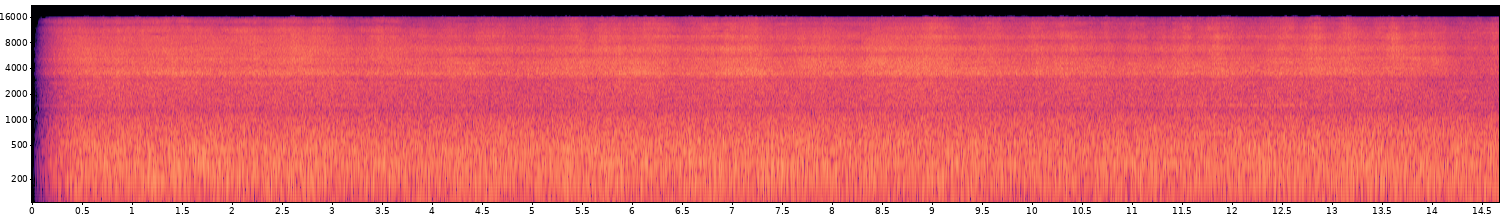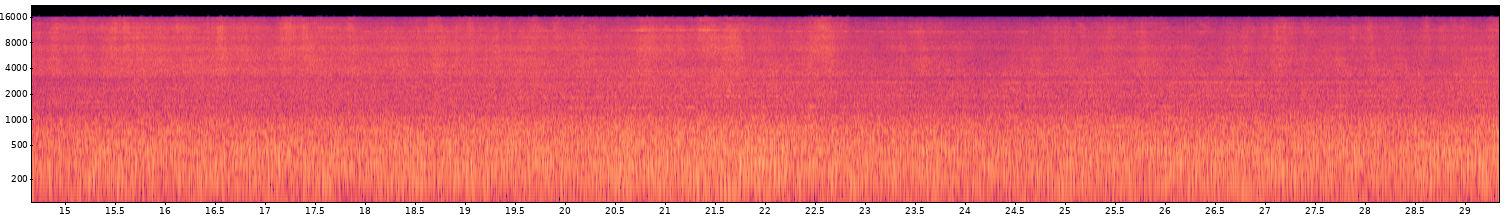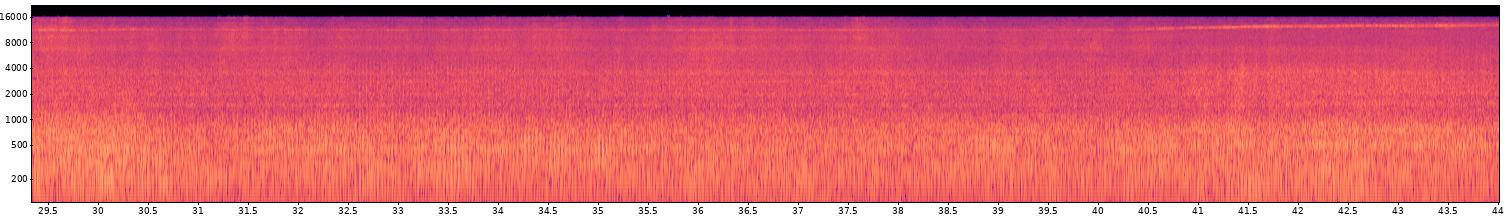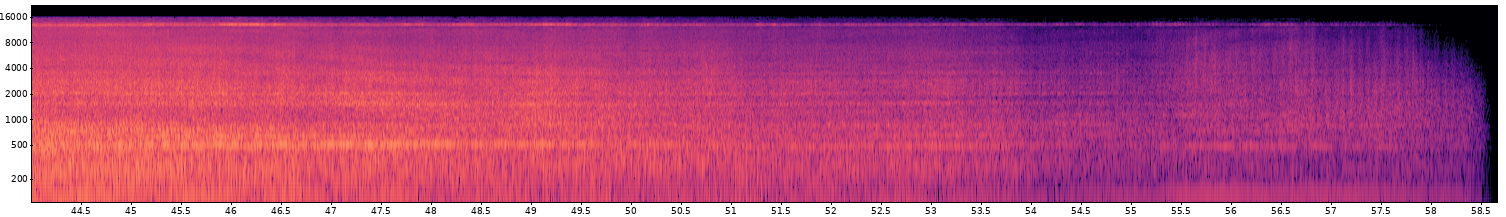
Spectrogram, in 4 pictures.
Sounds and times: starting Eurocopter EC-135 0.2 - 55.4

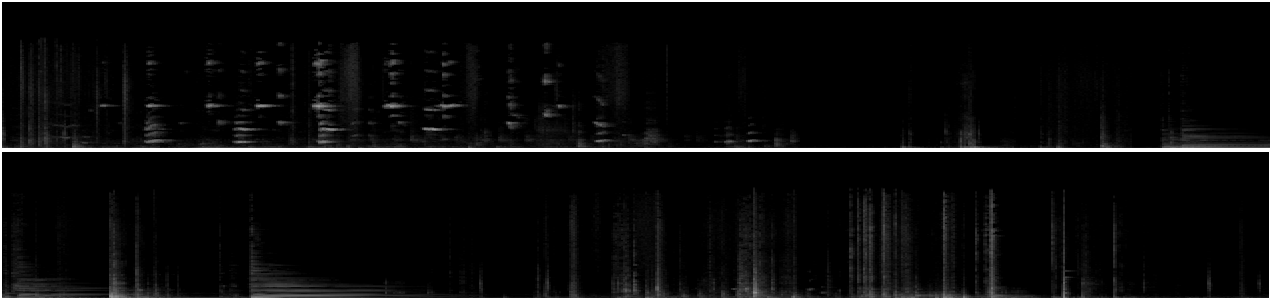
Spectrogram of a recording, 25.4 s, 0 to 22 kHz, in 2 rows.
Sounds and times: Counterweight squeak 0.4 - 7.9
bumping into a dilapidated guitar 12.8 - 14.5

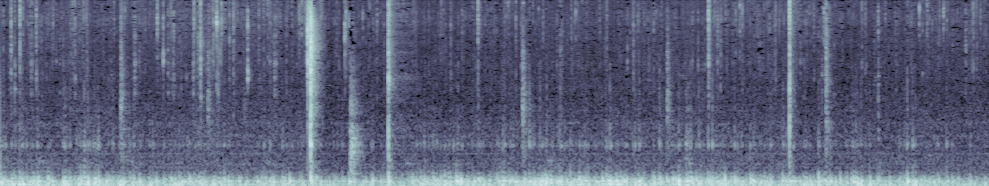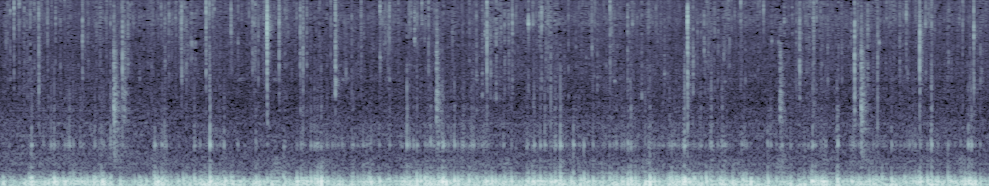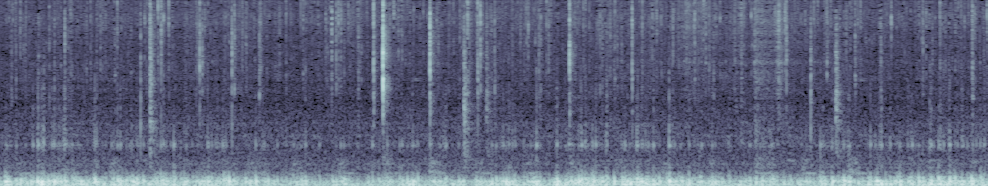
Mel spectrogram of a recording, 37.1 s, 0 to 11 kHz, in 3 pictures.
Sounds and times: hearth fire 0.0 - 37.0

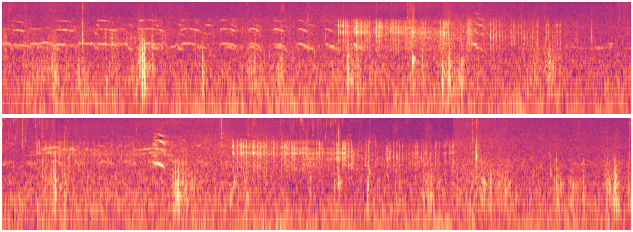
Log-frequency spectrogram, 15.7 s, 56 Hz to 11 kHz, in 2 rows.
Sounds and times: ocean 0.0 - 15.7
sail 0.0 - 15.7
wind 0.0 - 15.7
creak 0.6 - 14.1

